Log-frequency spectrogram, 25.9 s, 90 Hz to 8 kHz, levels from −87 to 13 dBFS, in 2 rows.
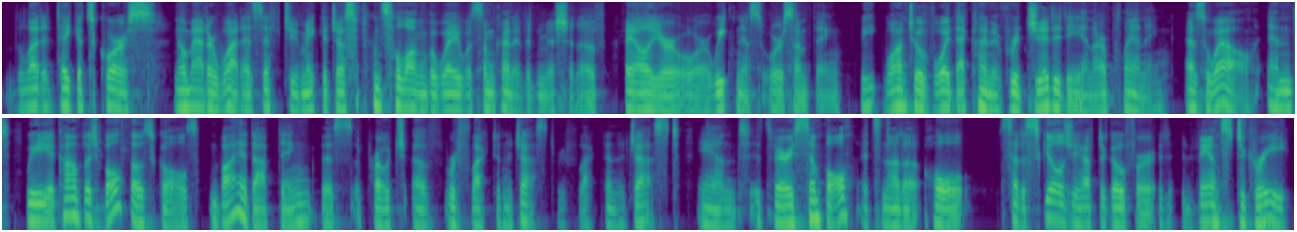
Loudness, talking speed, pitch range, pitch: -19 LUFS, 175 wpm, 105-125 Hz, 115 Hz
